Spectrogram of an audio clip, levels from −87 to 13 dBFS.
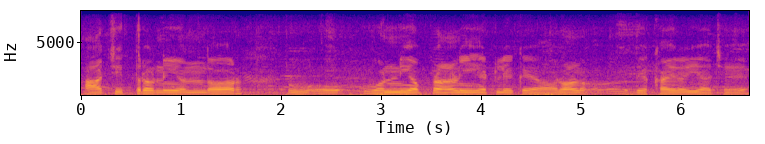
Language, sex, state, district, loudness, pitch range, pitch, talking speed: Gujarati, male, Gujarat, Gandhinagar, -15 LUFS, 145-160 Hz, 155 Hz, 100 wpm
